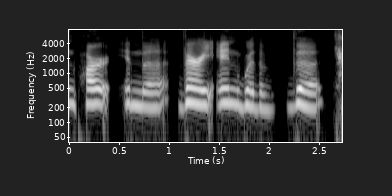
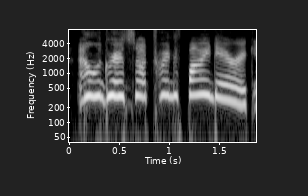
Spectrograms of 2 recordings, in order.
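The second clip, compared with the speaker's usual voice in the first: wife's voice; 7 semitones higher than usual. Retold or imitated. Wife voiced in retold movie scene.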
